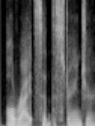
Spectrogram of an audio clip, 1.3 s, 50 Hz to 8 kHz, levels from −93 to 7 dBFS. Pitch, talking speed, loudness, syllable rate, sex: 170 Hz, 235 wpm, -16 LUFS, 5.5 syllables/s, female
